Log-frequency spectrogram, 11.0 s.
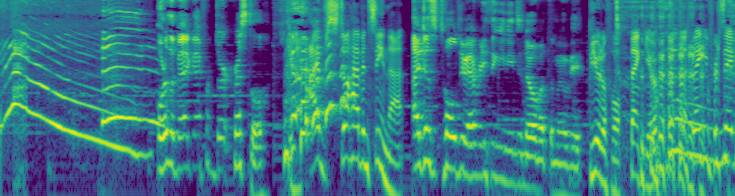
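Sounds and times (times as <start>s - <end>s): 
voice imitating a kid's blow-in toy horn: 0.0s - 2.4s
speech: 2.4s - 11.0s
laughter: 4.3s - 5.3s, 9.2s - 11.0s.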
